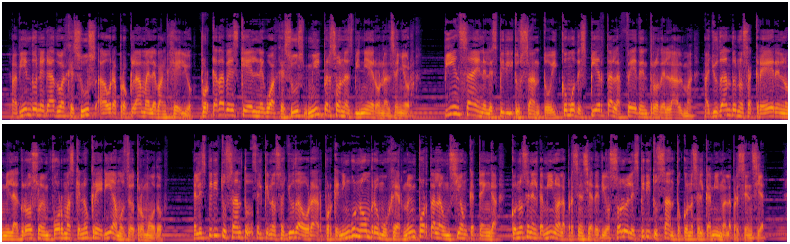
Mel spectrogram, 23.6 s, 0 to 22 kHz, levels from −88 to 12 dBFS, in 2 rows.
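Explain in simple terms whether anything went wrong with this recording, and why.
Two brief smeared, noisy patches occur: one at 7.60 to 7.66 s, and a longer one at 15.46 to 15.65 s. This is AAC frame loss with concealment. Small chunks of the compressed audio went missing, and the player papered over each gap by reusing the sound just before it.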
